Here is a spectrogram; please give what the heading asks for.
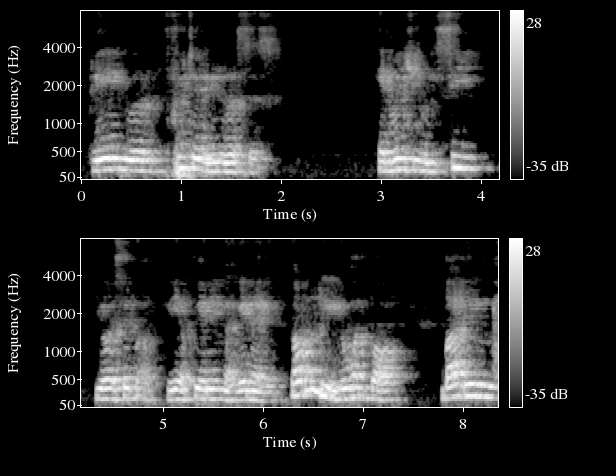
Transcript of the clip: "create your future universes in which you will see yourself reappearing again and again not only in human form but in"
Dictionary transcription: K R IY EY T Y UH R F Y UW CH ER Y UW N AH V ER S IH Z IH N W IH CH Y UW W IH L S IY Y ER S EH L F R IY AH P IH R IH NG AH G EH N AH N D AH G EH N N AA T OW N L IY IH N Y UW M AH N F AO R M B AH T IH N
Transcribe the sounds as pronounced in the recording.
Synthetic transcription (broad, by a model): K R IY EY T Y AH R F Y UW CH ER Y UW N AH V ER S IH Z IH N W IH CH Y UW W IH L S IY Y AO S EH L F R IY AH P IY R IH NG AH G EH N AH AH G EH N N AA T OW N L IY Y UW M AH N P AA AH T B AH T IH N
